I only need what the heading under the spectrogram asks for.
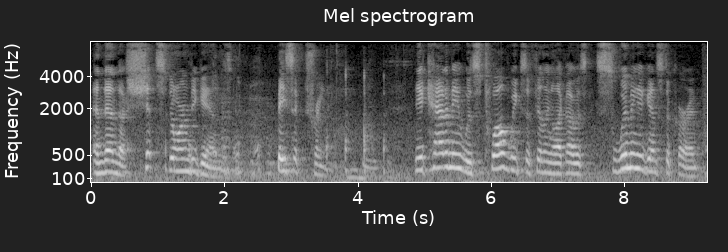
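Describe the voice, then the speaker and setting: Actress as candid woman veteran, animated, echoey room. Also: medium pitch. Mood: wry, animated. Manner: confessional, conversational storytelling, wry, with deliberate pauses. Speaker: actor in a staged reading. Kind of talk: dramatic first-person monologue in a staged reading. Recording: roomy echoing stage recording, background noise.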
